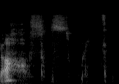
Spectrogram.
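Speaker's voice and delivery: slow whispered "aww, so sweet"; mock sweet. Audience imagined gushing over the sweet aunt, whispered. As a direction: breathe it out like a doting listener. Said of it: "You might think".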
